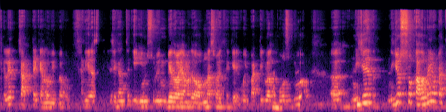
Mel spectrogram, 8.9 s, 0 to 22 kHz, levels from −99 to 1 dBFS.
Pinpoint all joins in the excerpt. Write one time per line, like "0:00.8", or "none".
0:01.7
